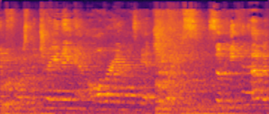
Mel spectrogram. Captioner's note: lion growl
